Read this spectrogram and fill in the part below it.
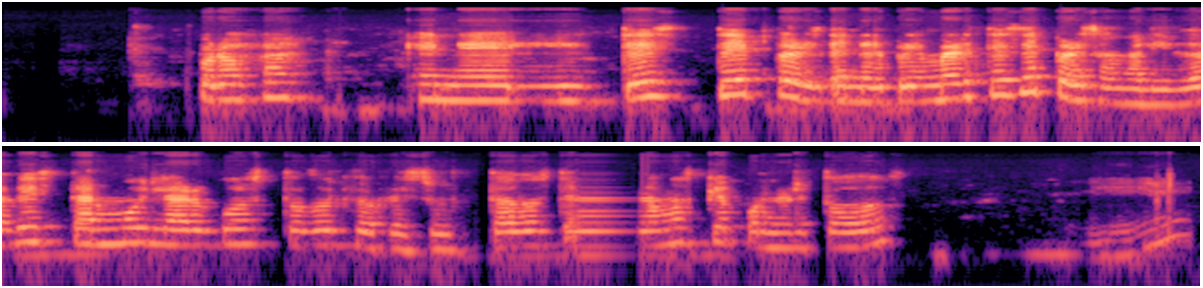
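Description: A boy speaks steadily, heard through an online call.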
